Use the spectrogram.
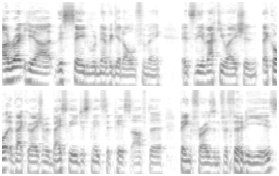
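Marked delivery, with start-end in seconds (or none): none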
